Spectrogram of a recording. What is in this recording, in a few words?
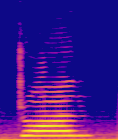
"zhuān", voice pinyin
